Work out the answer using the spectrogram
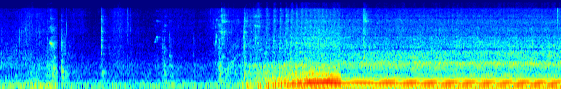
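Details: Discarded curbside push mower, small single-cylinder engine, after carburetor cleaning and air cleaner refitted: pulls, catches and revs up within a second, then a steady, even drone with no misses. Normal running.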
